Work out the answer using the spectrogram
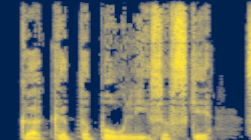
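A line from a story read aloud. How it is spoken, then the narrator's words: Sigh of mock sympathy. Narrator (Russian): с наигранным сочувствием вздохнул Барс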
